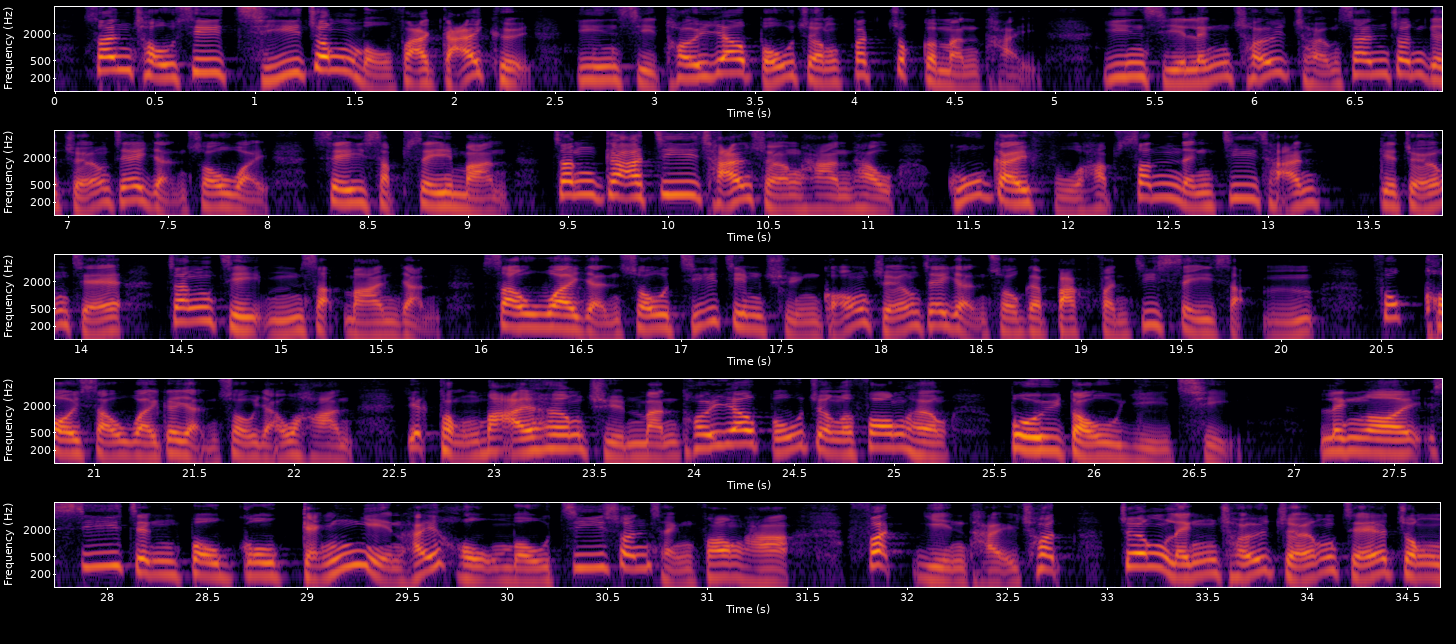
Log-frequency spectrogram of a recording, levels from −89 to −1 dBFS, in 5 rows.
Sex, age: male, 30-49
